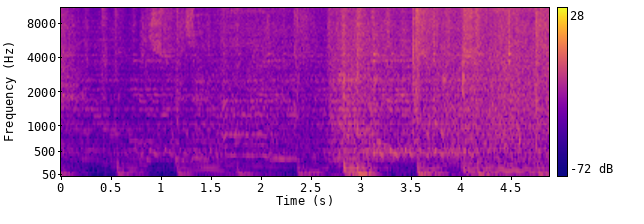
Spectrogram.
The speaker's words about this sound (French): Vous écoutez ? Est-ce que vous écoutez ? Ah merde ! Les vagues !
